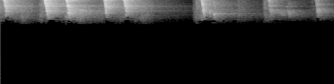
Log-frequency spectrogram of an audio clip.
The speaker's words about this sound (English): kingbirds sound more shrill, increasing in volume rather than decreasing as they continue. Here's the chipmunk again. And here's the kingbird.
